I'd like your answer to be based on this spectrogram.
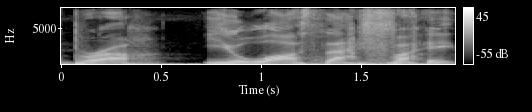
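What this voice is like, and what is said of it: Imitates another person's voice. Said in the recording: “That was a good impersonation, too.”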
